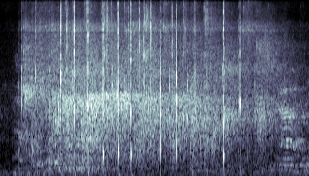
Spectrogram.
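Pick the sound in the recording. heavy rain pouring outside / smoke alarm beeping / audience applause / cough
audience applause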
